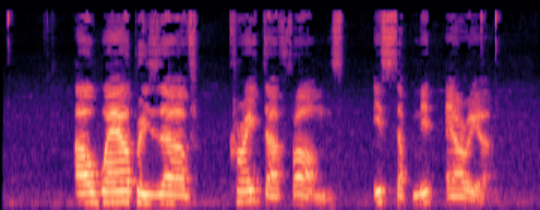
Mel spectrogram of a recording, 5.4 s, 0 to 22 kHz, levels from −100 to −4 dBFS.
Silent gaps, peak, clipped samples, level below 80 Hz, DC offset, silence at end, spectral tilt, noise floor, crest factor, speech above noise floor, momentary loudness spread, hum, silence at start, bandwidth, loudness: none; -2 dBFS; under 0.1%; -66 dBFS; under 0.1%; 0.5 s; -5 dB/octave; -57 dBFS; 16 dB; 40 dB; 19 LU; none; 0.75 s; 17 kHz; -17 LUFS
